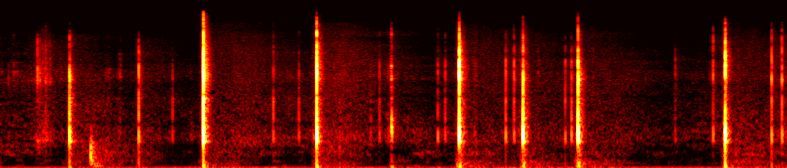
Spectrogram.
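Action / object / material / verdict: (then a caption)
tap / plastic funnel / plastic / none. A hollow clear plastic funnel, held in the hand, is tapped and scratched with the fingertips and nails. Quiet, sharp, bright clicks and taps come at uneven intervals, each dying away almost at once, with faint scratchy rustling between them.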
